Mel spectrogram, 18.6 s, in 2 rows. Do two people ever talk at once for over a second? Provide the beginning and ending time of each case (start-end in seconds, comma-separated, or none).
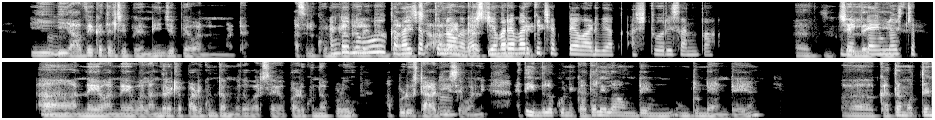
3.3-5.5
